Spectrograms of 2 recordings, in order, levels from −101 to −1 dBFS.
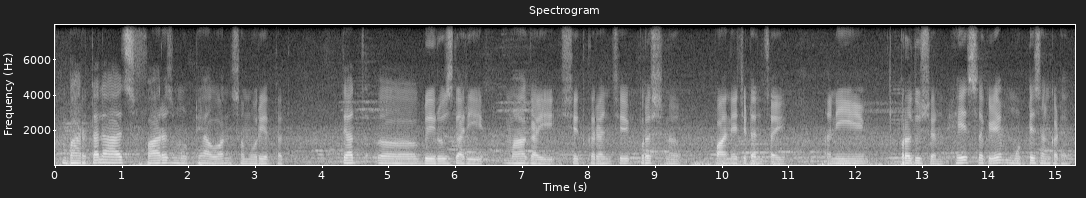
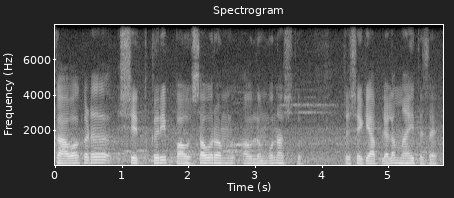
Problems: constant background noise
